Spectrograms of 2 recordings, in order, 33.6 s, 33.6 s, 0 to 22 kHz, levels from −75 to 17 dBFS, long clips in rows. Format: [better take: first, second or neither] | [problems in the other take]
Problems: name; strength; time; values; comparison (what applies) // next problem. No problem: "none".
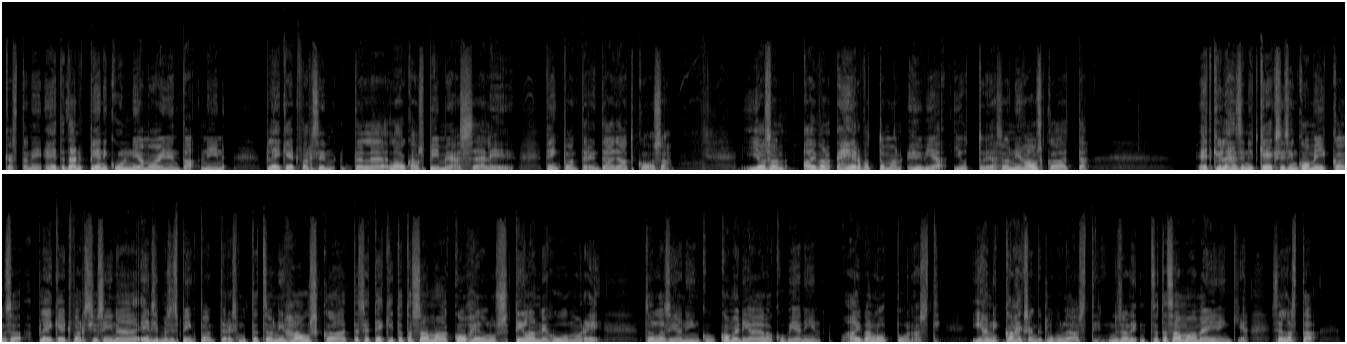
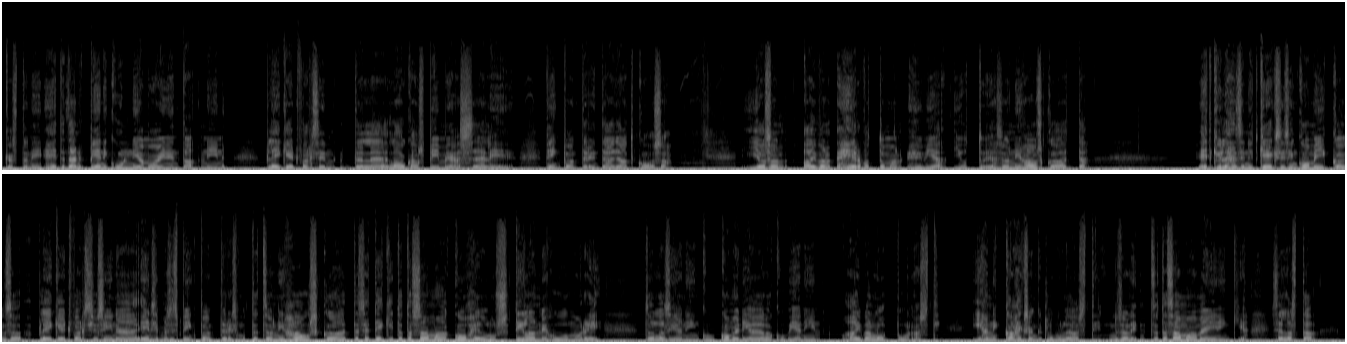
first | low rumble; noticeable; throughout; 15 dB below the speech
